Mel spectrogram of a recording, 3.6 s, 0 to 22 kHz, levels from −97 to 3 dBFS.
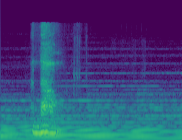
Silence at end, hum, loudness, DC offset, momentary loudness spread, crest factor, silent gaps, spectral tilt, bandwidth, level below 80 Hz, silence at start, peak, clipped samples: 0 s; 50 Hz at -45 dBFS; -30 LUFS; under 0.1%; 16 LU; 22 dB; none; -4.5 dB/octave; 12.5 kHz; -42 dBFS; 0 s; -8 dBFS; under 0.1%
